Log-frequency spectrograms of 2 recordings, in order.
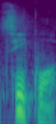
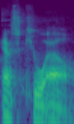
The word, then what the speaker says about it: SQL: I don't know why, but for some reason it's pronounced SQL, not SQL, but we write SQL.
